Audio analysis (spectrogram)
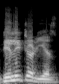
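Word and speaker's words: deleterious: ইজ not only ডেলিটারিয়াস এই যে আমরা ডিলিট just Riya's R আই ও ইউএস মানে উচ্চারণটা হবে ডেলিটারিয়াস বিপদজনক বাট অলসো অবনোক্সাস ডেলিটারিয়াস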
